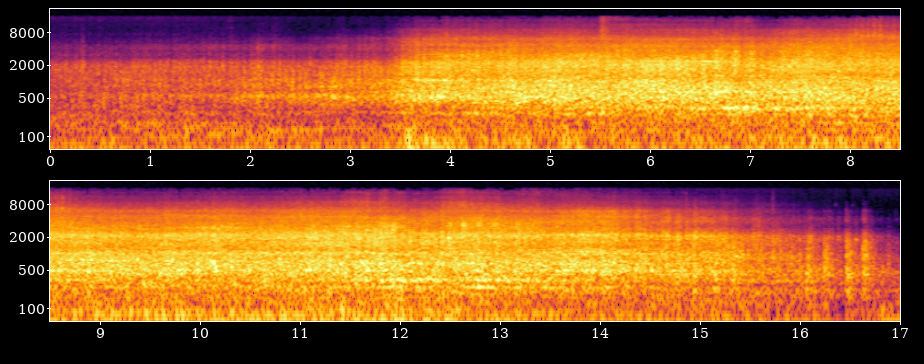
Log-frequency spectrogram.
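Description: Greater Anglia electric multiple-unit train passing close by on the near track. A low rumble as it approaches swells suddenly into loud, steady wheel-and-rail noise about three and a half seconds in. The noise fades away near the end.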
